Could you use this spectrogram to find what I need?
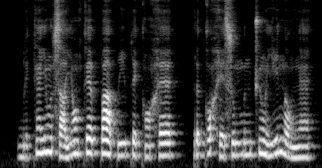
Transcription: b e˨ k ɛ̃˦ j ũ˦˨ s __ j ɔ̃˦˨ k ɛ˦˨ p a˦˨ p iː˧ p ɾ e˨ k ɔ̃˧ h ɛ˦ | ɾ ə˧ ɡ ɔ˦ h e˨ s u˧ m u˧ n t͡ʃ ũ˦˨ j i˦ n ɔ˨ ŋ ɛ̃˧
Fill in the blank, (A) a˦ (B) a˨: B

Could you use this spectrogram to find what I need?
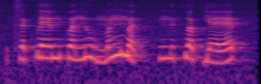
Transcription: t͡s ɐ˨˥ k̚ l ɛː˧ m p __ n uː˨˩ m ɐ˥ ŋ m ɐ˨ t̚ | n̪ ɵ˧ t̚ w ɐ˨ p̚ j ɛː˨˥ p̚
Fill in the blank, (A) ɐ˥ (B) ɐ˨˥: B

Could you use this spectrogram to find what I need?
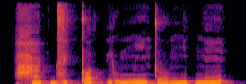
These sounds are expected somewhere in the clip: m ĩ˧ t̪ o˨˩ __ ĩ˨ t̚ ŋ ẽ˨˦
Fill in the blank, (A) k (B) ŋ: B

